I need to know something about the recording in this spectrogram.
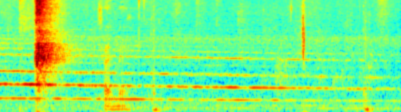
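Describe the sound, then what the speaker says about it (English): A siren passes outside a courtroom, faint and distant with a steady sustained wail heard through the room, joined by a few small knocks and room noise. "I was just waiting for the siren"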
